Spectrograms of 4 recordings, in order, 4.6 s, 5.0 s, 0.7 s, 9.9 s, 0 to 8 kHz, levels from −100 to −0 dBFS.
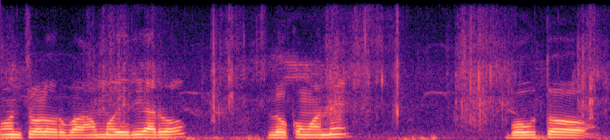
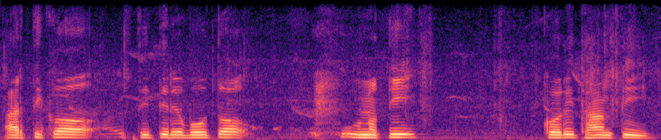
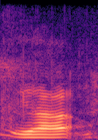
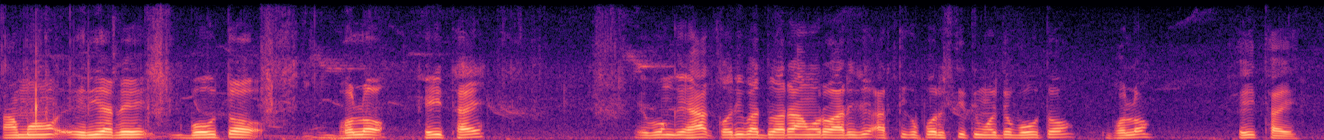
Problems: background sounds at intervals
